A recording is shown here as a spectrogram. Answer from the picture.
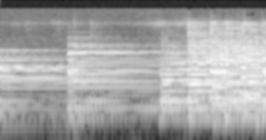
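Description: Solo piano playing: sustained chords, with new ones struck about one second and two and a half seconds in, then a quicker run of notes near the end.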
